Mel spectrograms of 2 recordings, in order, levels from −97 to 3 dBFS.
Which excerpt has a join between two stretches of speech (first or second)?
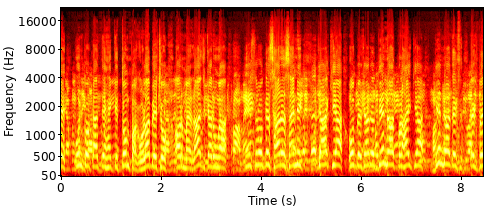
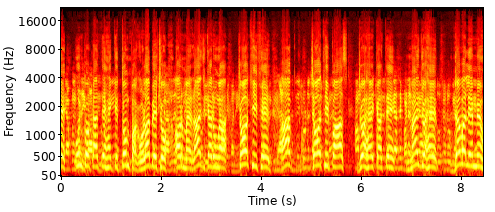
first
